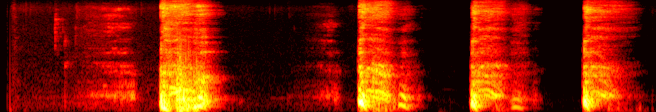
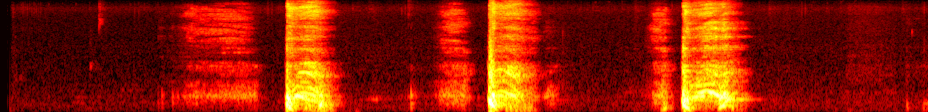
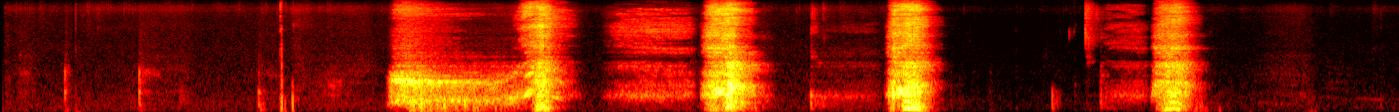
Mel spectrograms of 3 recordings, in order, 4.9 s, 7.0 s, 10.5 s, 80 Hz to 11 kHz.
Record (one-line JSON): {"cough_length": "4.9 s", "cough_amplitude": 32300, "cough_signal_mean_std_ratio": 0.29, "three_cough_length": "7.0 s", "three_cough_amplitude": 32768, "three_cough_signal_mean_std_ratio": 0.27, "exhalation_length": "10.5 s", "exhalation_amplitude": 32767, "exhalation_signal_mean_std_ratio": 0.3, "survey_phase": "beta (2021-08-13 to 2022-03-07)", "age": "45-64", "gender": "Male", "wearing_mask": "No", "symptom_none": true, "smoker_status": "Never smoked", "respiratory_condition_asthma": false, "respiratory_condition_other": false, "recruitment_source": "REACT", "submission_delay": "1 day", "covid_test_result": "Negative", "covid_test_method": "RT-qPCR", "influenza_a_test_result": "Negative", "influenza_b_test_result": "Negative"}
